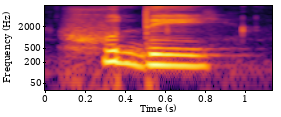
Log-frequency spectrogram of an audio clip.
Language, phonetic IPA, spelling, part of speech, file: Ukrainian, [xʊˈdɪi̯], худий, adjective, Uk-худий.ogg
- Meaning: thin, skinny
